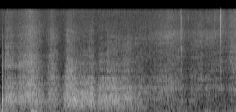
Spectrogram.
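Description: A medium, closed, hollow white cardboard gift box with gold star cutouts on the lid rests on a lap and is tapped and rubbed with pink-painted fingernails and fingertips. Soft, hollow taps with a mid-low tone blend into quiet scraping and rubbing, with a few faint, bright nail clicks near the end. The sound stays quiet and irregular throughout.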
